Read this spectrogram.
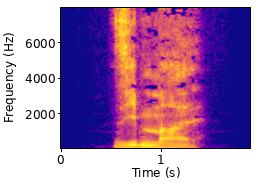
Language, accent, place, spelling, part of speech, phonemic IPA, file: German, Germany, Berlin, siebenmal, adverb, /ˈziːbn̩maːl/, De-siebenmal.ogg
- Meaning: seven times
